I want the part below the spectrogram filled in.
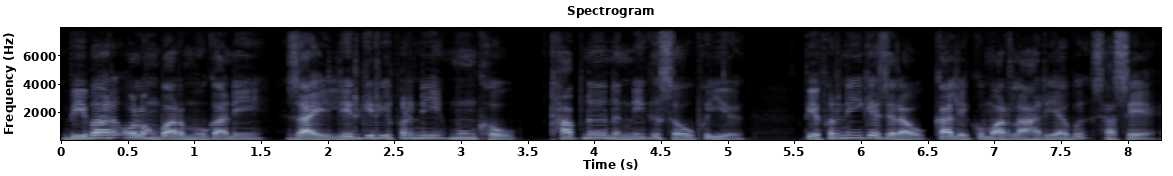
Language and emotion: Bodo, neutral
